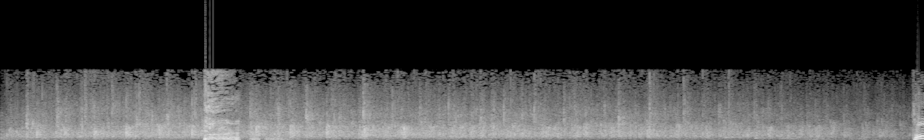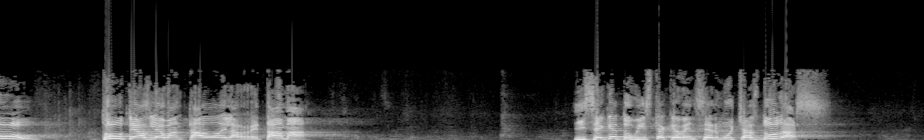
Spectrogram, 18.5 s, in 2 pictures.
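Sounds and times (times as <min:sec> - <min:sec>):
audience applauding: 0:00.0 - 0:10.8
speech: 0:10.6 - 0:12.4, 0:15.0 - 0:17.5.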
